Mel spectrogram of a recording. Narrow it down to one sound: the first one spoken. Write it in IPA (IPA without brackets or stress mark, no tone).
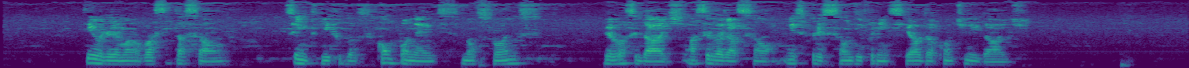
t̪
